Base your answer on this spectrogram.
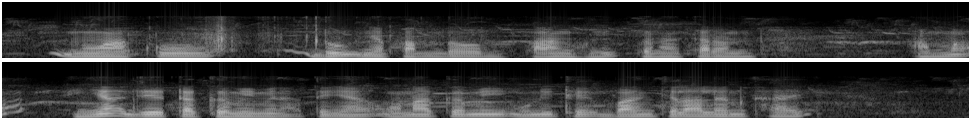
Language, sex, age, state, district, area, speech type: Santali, male, 18-30, West Bengal, Malda, rural, spontaneous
